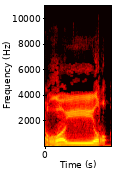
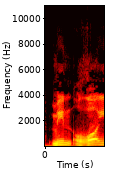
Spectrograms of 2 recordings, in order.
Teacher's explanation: را ساکن سے پہلے یا ساکن آ جائے تو اس را کو ہم باریک پڑھیں گے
